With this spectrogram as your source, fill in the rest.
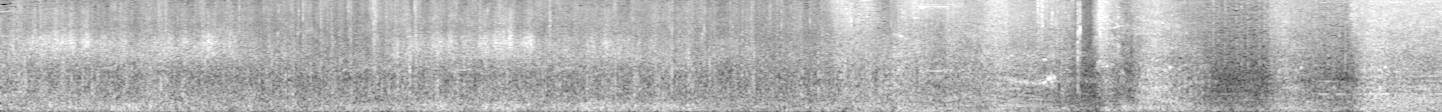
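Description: Wind rushes loudly past a figure diving through the air.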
